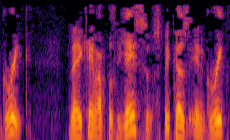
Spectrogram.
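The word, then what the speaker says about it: Jesús: If you're a Spanish speaking person, you say Jesus, which is spelled the same as Jesus, but pronounced differently because in Spanish they pronounce the J as an H.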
